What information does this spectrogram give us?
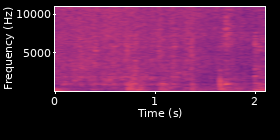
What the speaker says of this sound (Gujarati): સરસ રીતે મિક્સ કરી લઈએ.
